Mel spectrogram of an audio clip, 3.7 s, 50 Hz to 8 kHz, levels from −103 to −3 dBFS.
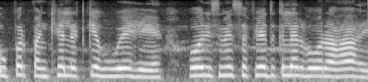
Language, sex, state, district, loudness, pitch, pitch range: Hindi, female, Uttar Pradesh, Saharanpur, -14 LUFS, 290 Hz, 270-305 Hz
